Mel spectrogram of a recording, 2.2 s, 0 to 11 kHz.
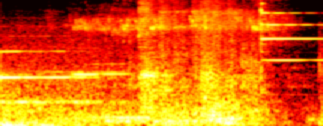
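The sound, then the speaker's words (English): A 2 express train rumbles, with high metallic squealing tones over a steady low roar and a sharp hiss near the end, like a sliding door or brakes releasing. “Two express train.”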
